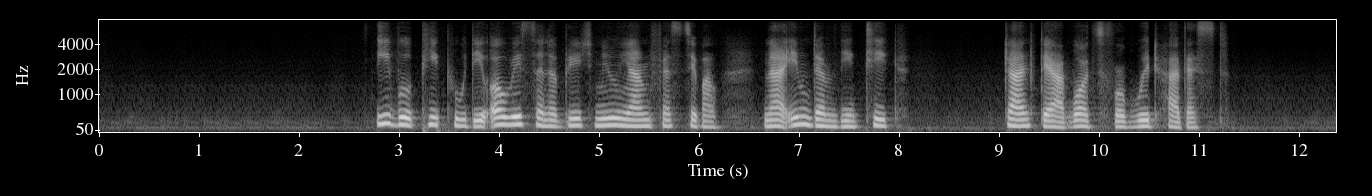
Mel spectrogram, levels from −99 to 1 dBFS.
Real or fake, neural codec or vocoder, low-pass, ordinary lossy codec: fake; codec, 16 kHz, 0.5 kbps, FunCodec, trained on Chinese and English, 25 frames a second; none; none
